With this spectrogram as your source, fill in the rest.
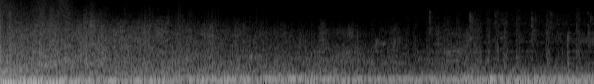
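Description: Distant, muffled rumbling explosions from JDAM ER glide bombs in an air-combat video game, a low continuous boom and roll of blasts with faint pops, fairly quiet throughout.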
